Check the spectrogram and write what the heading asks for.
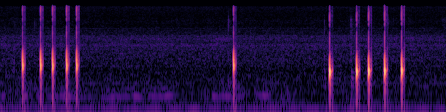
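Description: Computer keyboard keystrokes clicking: a quick run of five in the first second, a single one about two seconds in, then four in quick succession near the end.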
